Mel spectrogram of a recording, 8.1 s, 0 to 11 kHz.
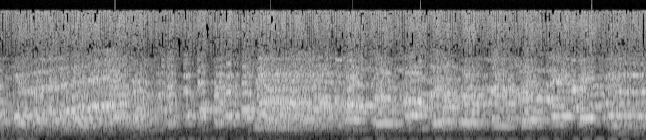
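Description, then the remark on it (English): A steam express train's whistle sounds from the west in a long, steady, loud chord of blended tones, wavering slightly as the train approaches the station at Clarksville at sunrise, with no voices. “Just as blood-red sun lifted itself above the horizon in the east, a whistle sounded from the west, and 5 minutes later, the express steamed into the station at Clarksville.”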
